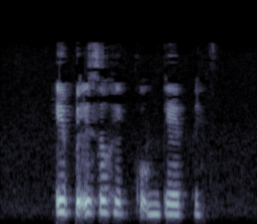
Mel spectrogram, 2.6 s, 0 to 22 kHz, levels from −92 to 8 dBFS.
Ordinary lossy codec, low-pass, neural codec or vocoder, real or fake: AAC, 32 kbps; 9.9 kHz; none; real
